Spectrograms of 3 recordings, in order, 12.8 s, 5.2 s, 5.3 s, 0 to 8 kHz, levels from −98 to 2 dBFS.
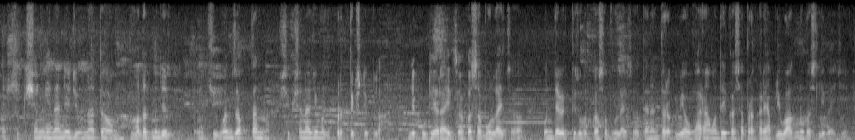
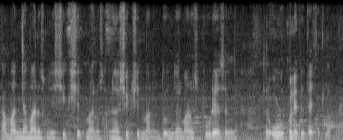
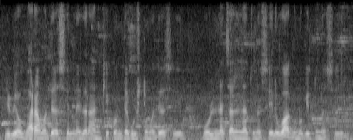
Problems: constant background noise, continuous background conversations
